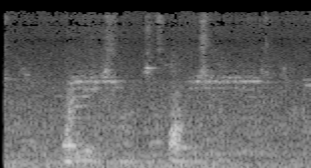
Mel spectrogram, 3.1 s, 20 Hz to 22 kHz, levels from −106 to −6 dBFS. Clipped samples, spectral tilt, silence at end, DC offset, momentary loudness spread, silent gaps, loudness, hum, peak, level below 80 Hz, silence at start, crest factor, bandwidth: under 0.1%; -4.5 dB/octave; 0 s; under 0.1%; 11 LU; none; -34 LUFS; none; -14 dBFS; -48 dBFS; 0 s; 22 dB; 16.5 kHz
